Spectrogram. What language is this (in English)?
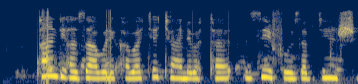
Kinyarwanda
